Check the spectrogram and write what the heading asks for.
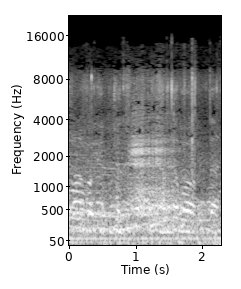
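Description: One bleat from the penned sheep and goats, a single pitched call held for most of a second about halfway through, over faint background voices.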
